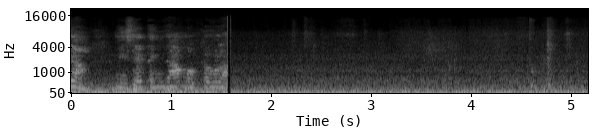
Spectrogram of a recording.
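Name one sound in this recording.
A vehicle's engine rumbles low and steady while driving along a road.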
